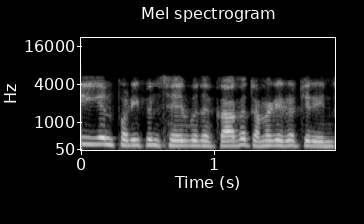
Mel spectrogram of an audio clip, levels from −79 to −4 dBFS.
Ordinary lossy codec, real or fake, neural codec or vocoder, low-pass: none; fake; codec, 16 kHz, 1.1 kbps, Voila-Tokenizer; 5.4 kHz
